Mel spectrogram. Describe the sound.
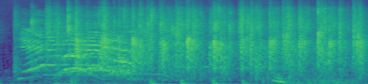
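An audience at a show claps steadily after a roast of Helen Keller is announced, a few people not clapping; a dense patter of many hands, with voices calling out and cheering over it for a few seconds.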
